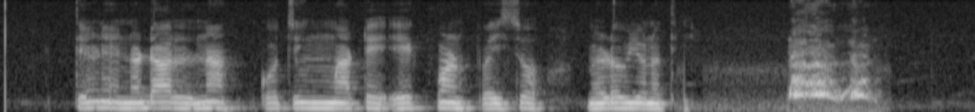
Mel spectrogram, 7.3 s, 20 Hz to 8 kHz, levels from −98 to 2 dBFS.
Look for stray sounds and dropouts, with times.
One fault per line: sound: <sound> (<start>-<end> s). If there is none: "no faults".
sound: dropout (5.1-5.1 s)
sound: bark (5.9-6.6 s)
